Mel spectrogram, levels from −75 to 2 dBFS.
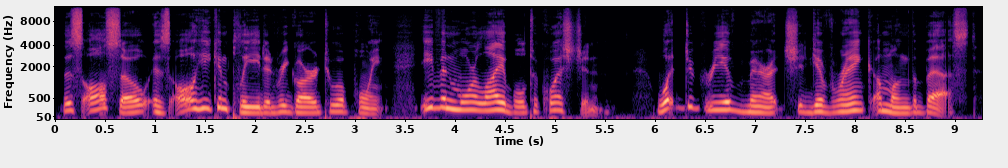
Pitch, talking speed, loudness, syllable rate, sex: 165 Hz, 170 wpm, -19 LUFS, 4.2 syllables/s, male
